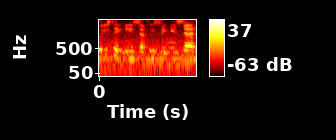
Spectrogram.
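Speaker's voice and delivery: play-acted, sobbing, crying plea. Retelling begging the soldiers to come back: retelling own crying plea. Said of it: "screaming, crying, begging them to come back".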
